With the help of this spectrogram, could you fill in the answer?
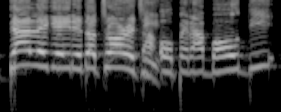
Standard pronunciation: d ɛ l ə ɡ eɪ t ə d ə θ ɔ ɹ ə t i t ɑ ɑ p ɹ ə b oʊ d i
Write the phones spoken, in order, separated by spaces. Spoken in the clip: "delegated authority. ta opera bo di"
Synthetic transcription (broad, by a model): d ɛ l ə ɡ eɪ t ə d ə t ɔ ɹ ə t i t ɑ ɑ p ɹ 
